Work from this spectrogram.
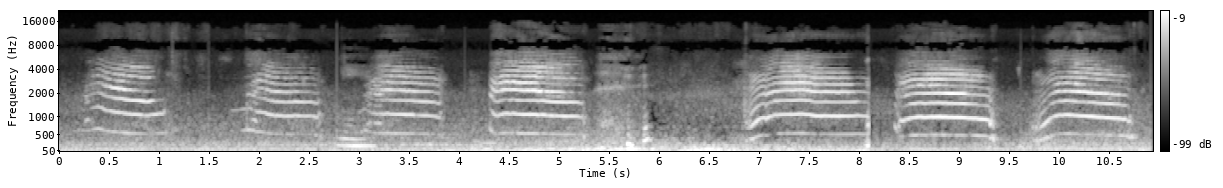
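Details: Domestic cat calling with a run of seven loud meows, meant to make a cat come, each a long rising-falling harmonic cry about one second apart, with a low background hum throughout.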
